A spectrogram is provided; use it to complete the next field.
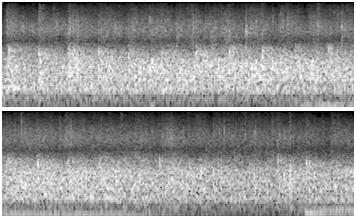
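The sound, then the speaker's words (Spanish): An audience applauds the Lord during a sermon, dense clapping from many hands at an even, fairly loud level throughout, with no voices standing out. “Denle un aplauso al Señor, amado hermano.”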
